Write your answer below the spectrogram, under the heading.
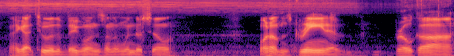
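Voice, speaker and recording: Quiet and mumbling, a man speaks fairly quickly in a very deep, low pitch with monotone, flat intonation. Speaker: vlogger filming his dog and garden. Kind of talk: casual vlog narration. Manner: low, quiet voice.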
